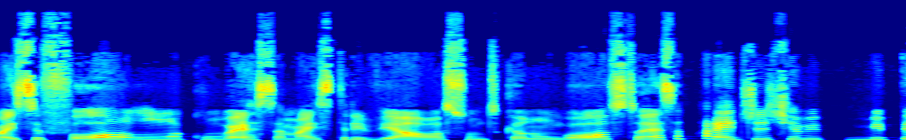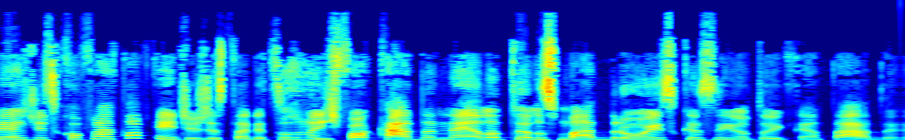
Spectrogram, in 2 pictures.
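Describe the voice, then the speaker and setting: A woman talks fairly quickly in a high voice with lively intonation and hardly any pauses. The recording is very clean, with a silent background and a dry, close sound with no echo. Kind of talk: casual interview chat. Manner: fast.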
